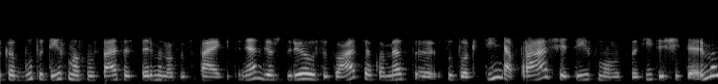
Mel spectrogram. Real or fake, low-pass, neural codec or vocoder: real; 3.6 kHz; none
